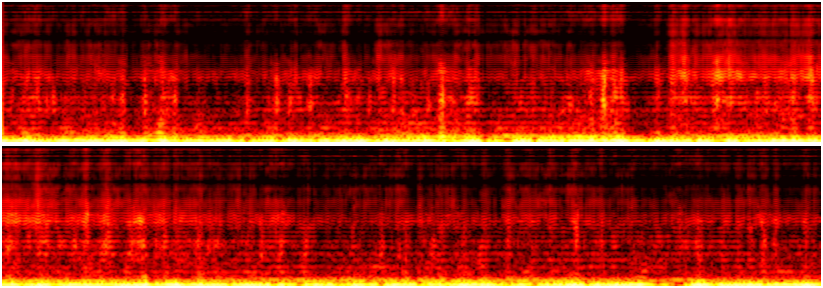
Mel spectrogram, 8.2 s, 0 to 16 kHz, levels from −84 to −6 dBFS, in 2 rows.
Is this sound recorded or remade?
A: remade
